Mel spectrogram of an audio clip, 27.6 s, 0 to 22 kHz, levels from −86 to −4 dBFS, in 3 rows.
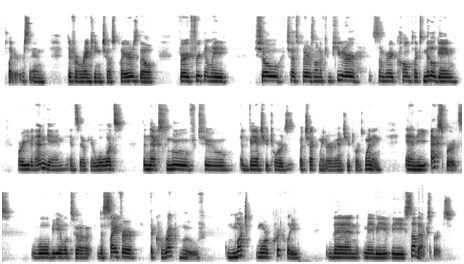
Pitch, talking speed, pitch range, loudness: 155 Hz, 135 wpm, 145-165 Hz, -16 LUFS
